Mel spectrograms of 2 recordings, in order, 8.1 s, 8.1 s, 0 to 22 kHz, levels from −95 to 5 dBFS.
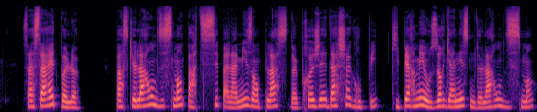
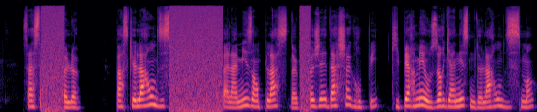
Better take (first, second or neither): first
